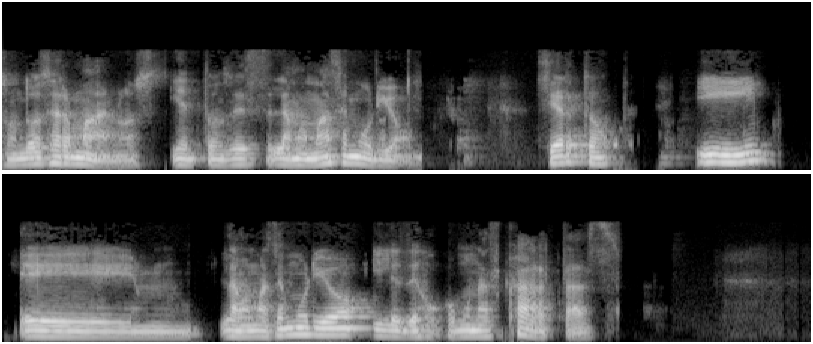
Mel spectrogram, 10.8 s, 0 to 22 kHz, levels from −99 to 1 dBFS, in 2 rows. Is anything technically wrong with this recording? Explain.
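Yes, there is echo leak, likely from a loudspeaker on the far end whose echo canceller let its own microphone pickup return. Delayed, faint copies of the speech trail by about 364 ms at 2.5–3.19 s and 4.07–4.55 s, and by about 321 ms, much quieter, at 9.08–9.13 s and 9.43–9.53 s.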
